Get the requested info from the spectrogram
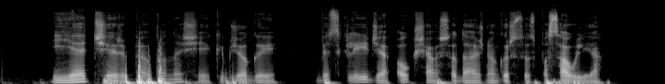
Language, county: Lithuanian, Kaunas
